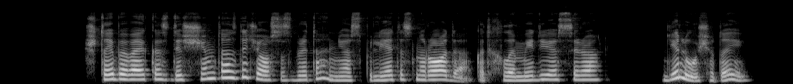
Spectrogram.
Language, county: Lithuanian, Vilnius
